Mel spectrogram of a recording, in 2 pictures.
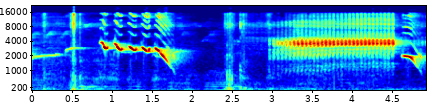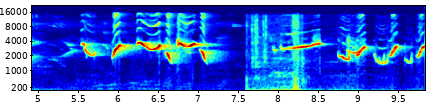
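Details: Common iora, called sirtu or cipoh, giving a varied whistled song: bursts of rising and falling slurred whistles, a steady buzzy rattle in the middle, then more quick upslurred notes, with some clicks and thumps.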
